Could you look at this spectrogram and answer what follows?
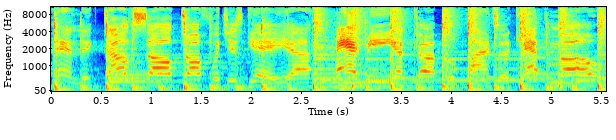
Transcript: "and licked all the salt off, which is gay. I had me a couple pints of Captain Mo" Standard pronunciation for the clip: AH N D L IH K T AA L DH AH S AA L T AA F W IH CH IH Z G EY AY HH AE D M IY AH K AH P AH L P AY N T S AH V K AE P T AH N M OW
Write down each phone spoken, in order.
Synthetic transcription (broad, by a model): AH N L IH K T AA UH DH AH S AA L T AA F W IH CH IH Z G EY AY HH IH D M IY AH K AH P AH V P AY N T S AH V K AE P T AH M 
